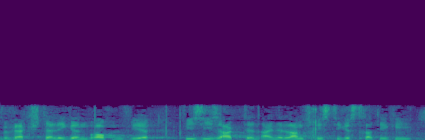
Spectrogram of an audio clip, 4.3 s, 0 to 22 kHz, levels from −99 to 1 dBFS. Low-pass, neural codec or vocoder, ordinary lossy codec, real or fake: 5.4 kHz; none; none; real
